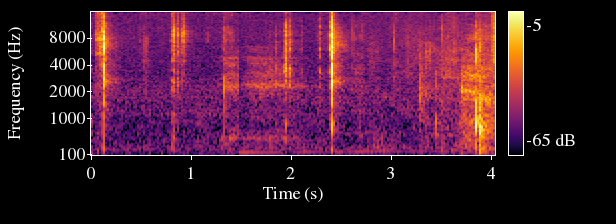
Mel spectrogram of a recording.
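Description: Scissors snipping through a sticky sewing pattern piece in a series of soft, close, irregular cuts in a quiet room.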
